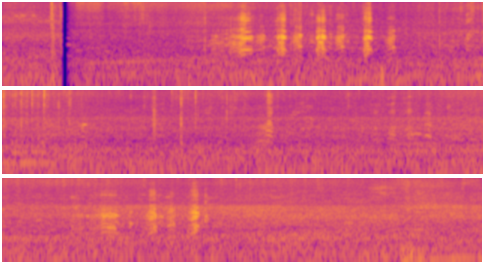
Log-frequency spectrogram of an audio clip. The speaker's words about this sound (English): That noise you're going to hear are the Canada geese on the Princess of Wales Pond in Blackheath. have just walked from the last pond to here. There are many of them here, and they are not a native species to the UK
